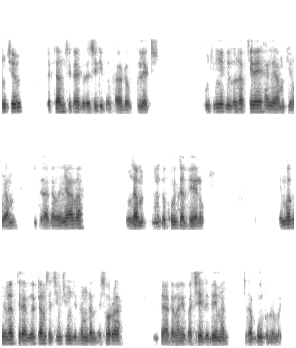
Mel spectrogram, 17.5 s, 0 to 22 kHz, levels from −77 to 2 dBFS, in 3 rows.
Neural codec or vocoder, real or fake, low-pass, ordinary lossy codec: codec, 24 kHz, 0.9 kbps, WavTokenizer, medium speech release version 2; fake; 5.4 kHz; AAC, 32 kbps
